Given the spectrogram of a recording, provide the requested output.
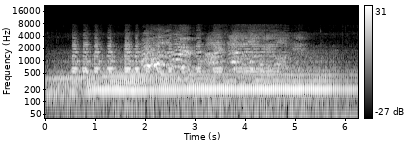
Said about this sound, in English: Watch it. Stay low. The stopping car is ahead. I'll try to drive on through.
